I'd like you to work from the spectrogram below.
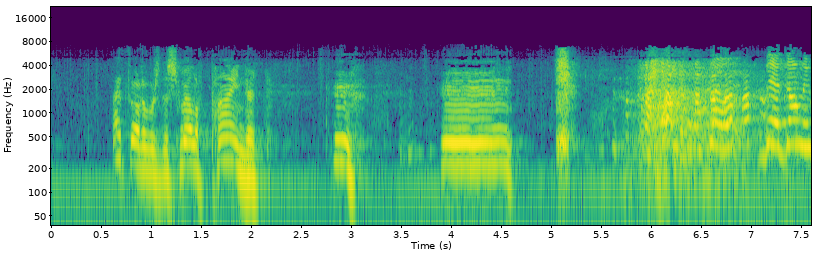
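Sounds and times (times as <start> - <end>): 
speech: 0.6 - 3.2, 3.9 - 5.8, 6.6 - 7.5
person sneezing: 5.0 - 5.4
laughter: 5.4 - 7.5.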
